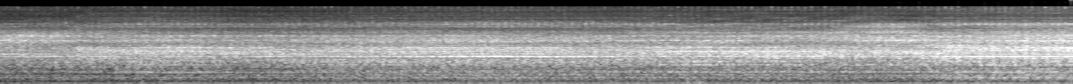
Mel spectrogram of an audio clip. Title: honda civic misfiring.... ikaapat na ko mekaniko... bakit di nila makuha trouble?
